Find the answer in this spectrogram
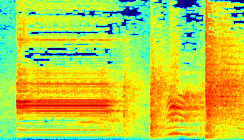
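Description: A steady electronic competition buzzer sounds for about a second. Near the end there is a sharp thud and a short shout as the lifter drops the loaded barbell onto the platform.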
